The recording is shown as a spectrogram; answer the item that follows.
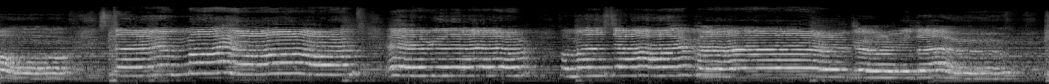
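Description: A young girl singing a slow ballad solo, in long held phrases with vibrato, pausing briefly between phrases.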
